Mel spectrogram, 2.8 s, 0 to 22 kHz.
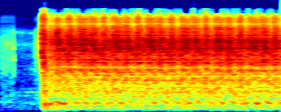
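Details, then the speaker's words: Ford Falcon wagon parked 38 years, cranking after a new fuel system was installed: a lively, even starter whir spins the engine steadily; the starter sounds strong and healthy. "Forgot how happy that starter is."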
